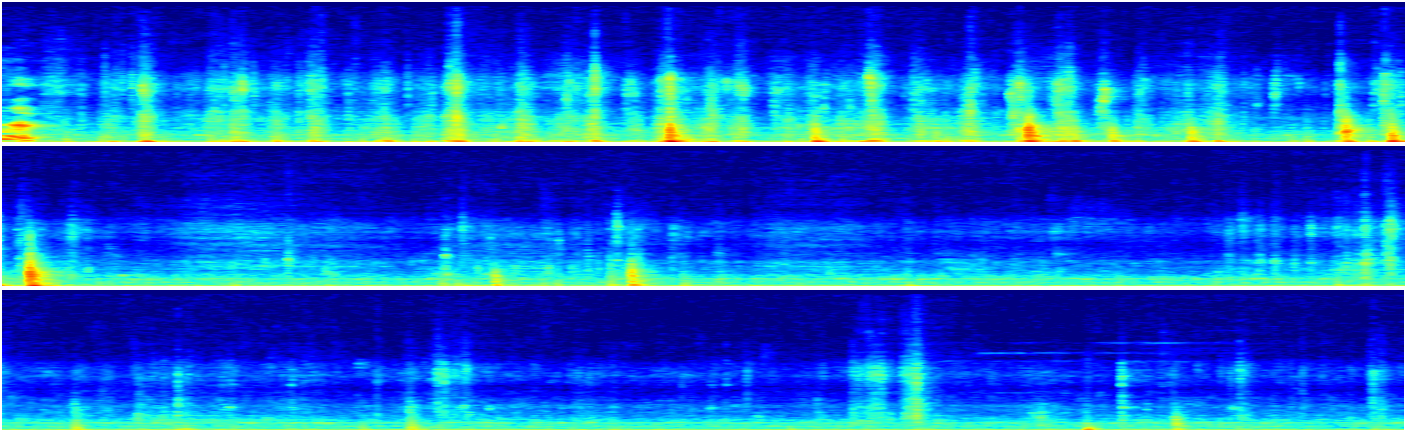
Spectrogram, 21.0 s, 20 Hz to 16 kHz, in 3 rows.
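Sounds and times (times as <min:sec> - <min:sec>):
pineapple wedger knocks and crunches: 0:00.3 - 0:07.4.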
